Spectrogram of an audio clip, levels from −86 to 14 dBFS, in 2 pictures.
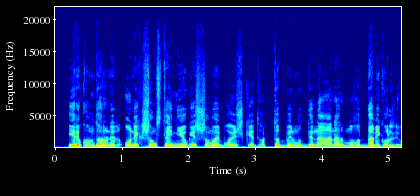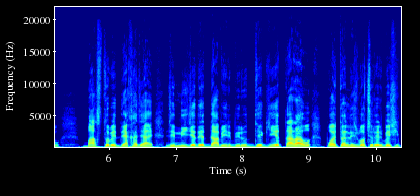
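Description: Nothing in the speech here stands out as a technical fault, so there's nothing to flag at any point along the way.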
